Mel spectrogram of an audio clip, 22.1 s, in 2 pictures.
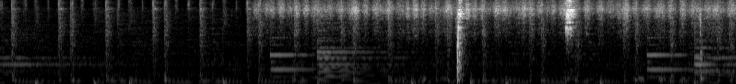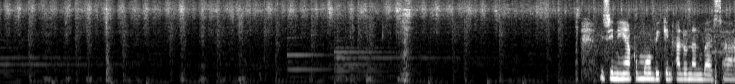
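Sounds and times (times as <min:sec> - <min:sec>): knife slicing onion: 0:03.9 - 0:19.8.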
